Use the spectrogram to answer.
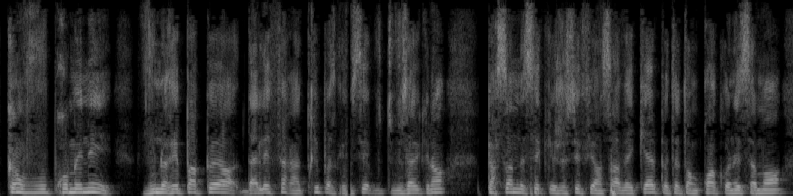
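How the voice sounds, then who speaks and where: A man's voice: a little high, steady tone, a little fast, husky. A Congolese man with a Congolese French accent, a pastor giving earnest teaching on engagement, hesitating often with fillers and restarts.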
